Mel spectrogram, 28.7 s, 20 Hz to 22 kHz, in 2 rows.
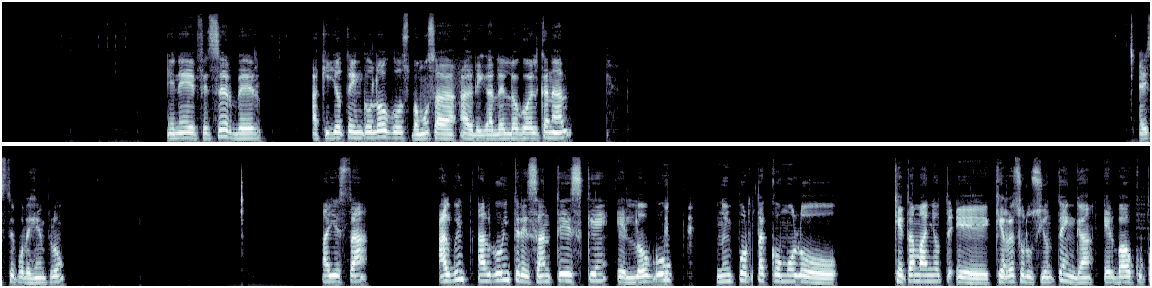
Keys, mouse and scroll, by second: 0.4 click, 0.9 click, 1.2 click, 3.1-4.1 drag, 13.6 click, 15.2 click, 18.3 click, 21.5 click, 21.7-23.2 drag, 24.1-28.7 drag.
